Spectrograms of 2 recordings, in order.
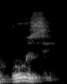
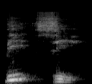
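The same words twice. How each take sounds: First: "busy" said as "BOO-zee"; students' mistaken pronunciation. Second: "busy" as "BEE-zee", both vowels clearly i; correct pronunciation. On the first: Teacher imitating students' mistake, u-sound "busy". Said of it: "às vezes cometem". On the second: Teacher correcting students, clearly pronounced "busy". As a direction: say "busy" slowly, strong first syllable. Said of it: "a pronúncia é busy". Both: Shown as a demonstration.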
